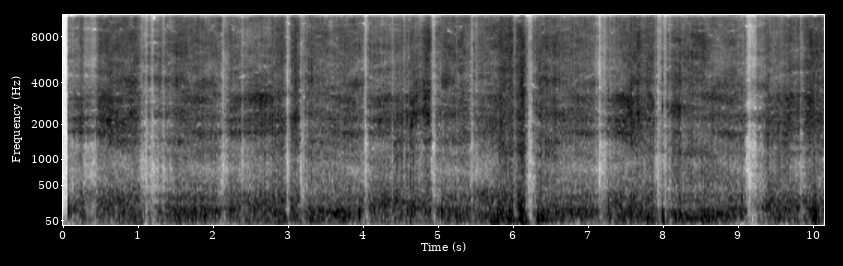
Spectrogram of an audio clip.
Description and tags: Stone scratching over rock (close up), back and forth, H6
Two sandstones scratching on each other.
Recorded in a german region named "sächsische Schweiz" on a
I used the XYH-6 mic.
Arenite, Sandstone, scraping, scratches, Nature, grinding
